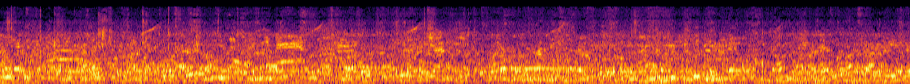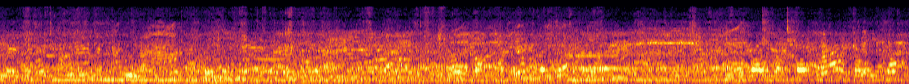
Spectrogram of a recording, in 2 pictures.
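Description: A crowd of men and women chatters loudly all around, outdoors.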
